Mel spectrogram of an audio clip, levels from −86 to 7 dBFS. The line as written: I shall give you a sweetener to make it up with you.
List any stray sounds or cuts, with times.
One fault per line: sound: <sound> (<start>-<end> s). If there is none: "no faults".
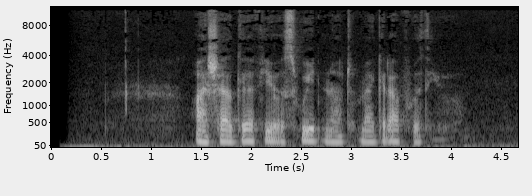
no faults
